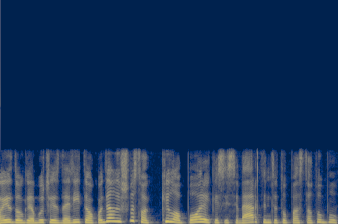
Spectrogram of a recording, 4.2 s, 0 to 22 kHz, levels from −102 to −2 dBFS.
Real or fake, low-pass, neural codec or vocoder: fake; 7.2 kHz; codec, 16 kHz, 4 kbps, FunCodec, trained on LibriTTS, 50 frames a second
